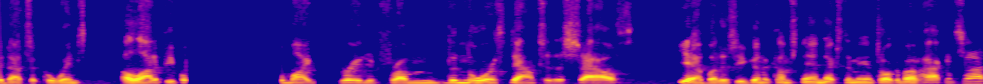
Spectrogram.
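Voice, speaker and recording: In a dry, close recording with no echo, a man with a dark, mellow tone speaks at a moderate pace and fairly low pitch, his intonation fairly even. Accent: New Jersey. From New Jersey. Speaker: lottery winner. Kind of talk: interview.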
